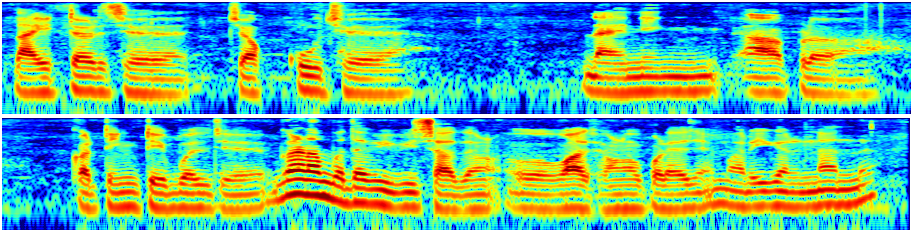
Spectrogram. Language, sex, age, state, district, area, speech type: Gujarati, male, 18-30, Gujarat, Aravalli, urban, spontaneous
